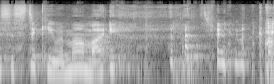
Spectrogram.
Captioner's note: snickers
